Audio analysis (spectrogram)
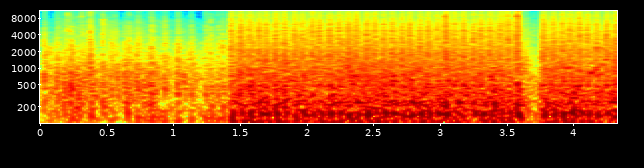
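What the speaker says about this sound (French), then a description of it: "Tirez! Tirez à travers le mur!" Automatic gunfire in the Call of Duty Modern Warfare campaign, dense and loud rapid shots that continue almost without a break and pause briefly near the end.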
